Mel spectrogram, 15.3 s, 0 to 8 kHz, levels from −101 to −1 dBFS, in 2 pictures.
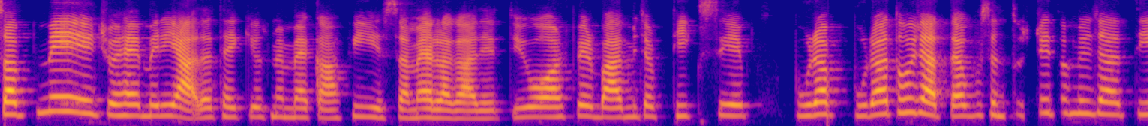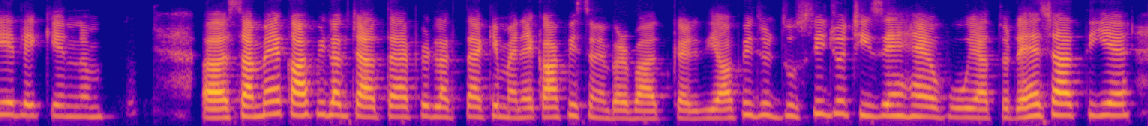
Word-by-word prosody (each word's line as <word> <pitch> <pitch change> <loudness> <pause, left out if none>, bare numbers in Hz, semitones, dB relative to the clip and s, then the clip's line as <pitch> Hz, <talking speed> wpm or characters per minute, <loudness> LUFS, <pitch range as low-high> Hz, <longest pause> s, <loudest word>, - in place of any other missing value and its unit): सब 285 -1 +7
में 345 -2 +4
जो 275 - -2
है 260 0 +3
मेरी 250 +1 -2
आदत 215 +2 -4
है 225 - -4
कि 225 +1 -10
उसमें 225 0 -11
मैं 215 0 -3
काफ़ी 210 +3 -5
समय 205 0 +1
लगा 190 -2 +1
देती 185 +2 -10
हूँ 230 +1 -3
और 230 0 +3
फिर 250 -1 -1
बाद 220 -1 +2
में 230 - -12
जब 240 - -5
ठीक 250 -1 -8
से 260 -2 -4 0.4
पूरा 260 +3 +3 0.2
पूरा 270 +3 +2
तो 320 - -4
हो 335 - 0
जाता 270 -5 +4
है 245 - +2
वो 255 - -14
संतुष्टि 265 +4 -8
तो - - -7
मिल 310 -1 -6
जाती 280 -1 -3
है 280 - -1
लेकिन 255 -2 -5 0.8
अ, 205 0 +8
समय 245 +7 +4
काफ़ी 270 +1 +6
लग 275 -2 +1
जाता 235 -1 +3
है। 230 - +2
फिर 245 - -5
लगता 225 +1 -3
है 230 - +3
कि 245 - -5
मैंने 215 -1 -2
काफ़ी 225 +3 +2
समय 230 -5 -7
बर्बाद 190 -1 -2
कर 190 -2 -1
दिया 200 +1 -2
और 200 - +1
फिर 280 - -5
जो 275 - -6
दूसरी 255 +5 -6
जो 305 +2 -3
चीज़ें 260 -2 0
हैं 240 -1 +3
वो 215 0 -6
या 205 -1 +1
तो 210 - -6
रह 230 +4 +5
जाती 265 -1 +4
है 265 -1 +2
245 Hz, 250 wpm, -25 LUFS, 220-270 Hz, 0.8 s, अ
